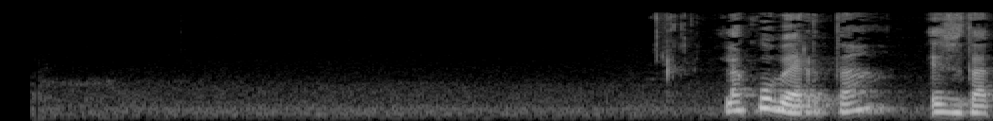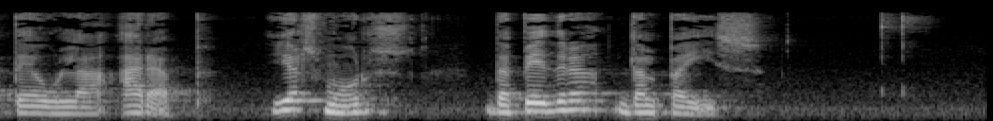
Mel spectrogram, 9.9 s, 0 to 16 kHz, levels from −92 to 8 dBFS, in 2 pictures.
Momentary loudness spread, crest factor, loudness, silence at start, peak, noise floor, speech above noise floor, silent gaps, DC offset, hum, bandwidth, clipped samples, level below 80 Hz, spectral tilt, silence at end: 24 LU; 20 dB; -23 LUFS; 3.35 s; -6 dBFS; -57 dBFS; 35 dB; none; under 0.1%; none; 11.5 kHz; under 0.1%; -68 dBFS; -5 dB/octave; 1.15 s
